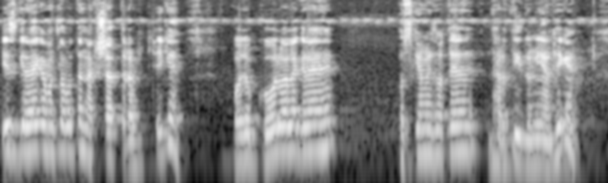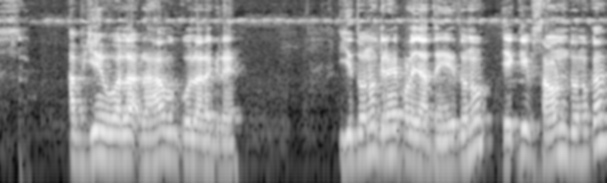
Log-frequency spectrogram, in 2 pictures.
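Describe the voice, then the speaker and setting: A man's voice: fairly high pitch, a little hiss or hum. A man teaching a handwriting lesson, explaining patiently step by step and often checking that the students follow.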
